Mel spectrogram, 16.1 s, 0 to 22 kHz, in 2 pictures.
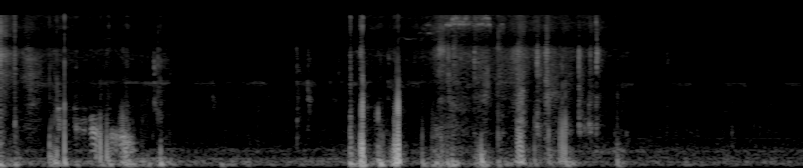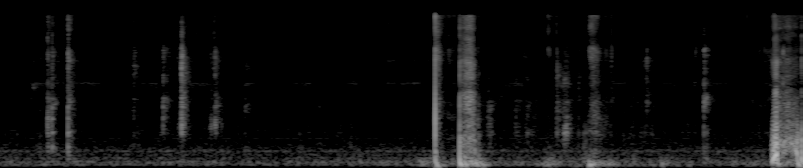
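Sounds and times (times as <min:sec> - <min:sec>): cat crunching dry kibble: 0:05.2 - 0:06.2.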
